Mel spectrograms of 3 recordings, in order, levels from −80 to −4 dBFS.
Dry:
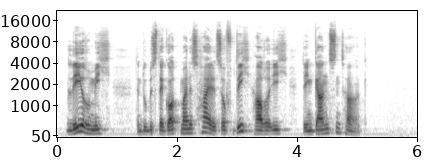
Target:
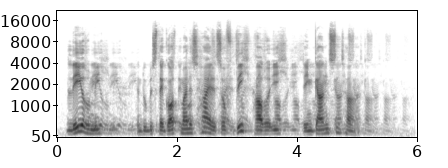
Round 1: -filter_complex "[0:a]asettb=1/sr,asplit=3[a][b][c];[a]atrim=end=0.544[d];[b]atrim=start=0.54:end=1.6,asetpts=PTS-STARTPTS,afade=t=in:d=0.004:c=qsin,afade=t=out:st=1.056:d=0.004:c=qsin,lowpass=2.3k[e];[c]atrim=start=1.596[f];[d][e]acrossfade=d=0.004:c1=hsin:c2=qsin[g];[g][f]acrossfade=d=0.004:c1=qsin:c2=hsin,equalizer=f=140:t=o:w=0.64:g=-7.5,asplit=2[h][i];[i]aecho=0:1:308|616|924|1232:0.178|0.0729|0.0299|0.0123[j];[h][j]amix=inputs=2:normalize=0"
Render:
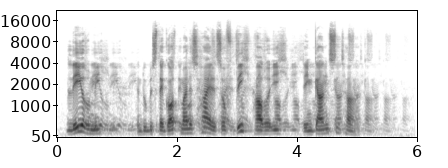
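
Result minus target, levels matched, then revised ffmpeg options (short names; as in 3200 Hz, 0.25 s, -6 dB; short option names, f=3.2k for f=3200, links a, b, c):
125 Hz band -6.5 dB
-filter_complex "[0:a]asettb=1/sr,asplit=3[a][b][c];[a]atrim=end=0.544[d];[b]atrim=start=0.54:end=1.6,asetpts=PTS-STARTPTS,afade=t=in:d=0.004:c=qsin,afade=t=out:st=1.056:d=0.004:c=qsin,lowpass=2.3k[e];[c]atrim=start=1.596[f];[d][e]acrossfade=d=0.004:c1=hsin:c2=qsin[g];[g][f]acrossfade=d=0.004:c1=qsin:c2=hsin,equalizer=f=140:t=o:w=0.64:g=3.5,asplit=2[h][i];[i]aecho=0:1:308|616|924|1232:0.178|0.0729|0.0299|0.0123[j];[h][j]amix=inputs=2:normalize=0"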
